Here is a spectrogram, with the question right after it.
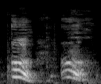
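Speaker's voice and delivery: two high, loud effort grunts; punching grunts. Retold or imitated. Storyteller reenacts swinging back, loud high grunts. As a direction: imitate throwing two quick punches. Imitating his comeback punches.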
